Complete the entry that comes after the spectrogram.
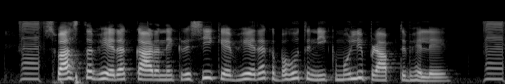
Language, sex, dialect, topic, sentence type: Maithili, female, Southern/Standard, agriculture, statement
